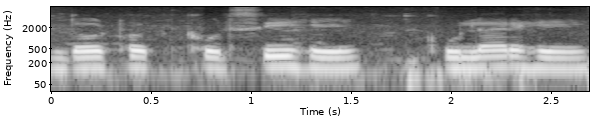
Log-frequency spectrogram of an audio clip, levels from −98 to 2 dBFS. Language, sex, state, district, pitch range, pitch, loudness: Chhattisgarhi, male, Chhattisgarh, Bilaspur, 135-150 Hz, 140 Hz, -12 LUFS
